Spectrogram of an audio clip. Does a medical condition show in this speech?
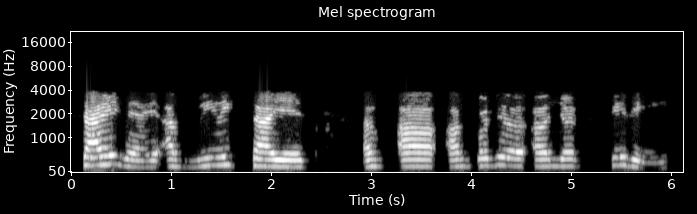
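Yes: Down syndrome; congenital down syndrome, recent covid pneumonia needing oxygen, cardiac arrest and critical care.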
